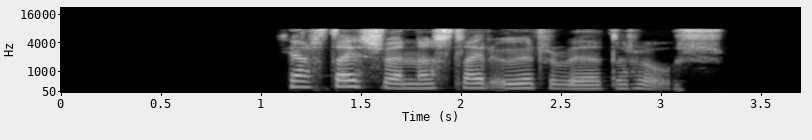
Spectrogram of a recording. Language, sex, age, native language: Icelandic, female, 12, Icelandic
